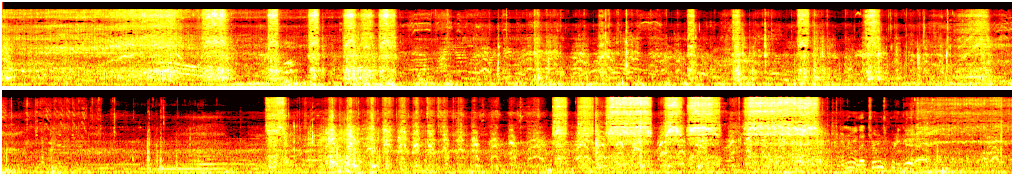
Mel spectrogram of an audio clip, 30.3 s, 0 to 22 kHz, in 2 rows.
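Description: A 1/10-scale RC rock crawler on a Vanquish SCX10 II chassis crawling slowly over rocks: its electric drive whines, with many scattered clicks and knocks of tyres and chassis against stone.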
